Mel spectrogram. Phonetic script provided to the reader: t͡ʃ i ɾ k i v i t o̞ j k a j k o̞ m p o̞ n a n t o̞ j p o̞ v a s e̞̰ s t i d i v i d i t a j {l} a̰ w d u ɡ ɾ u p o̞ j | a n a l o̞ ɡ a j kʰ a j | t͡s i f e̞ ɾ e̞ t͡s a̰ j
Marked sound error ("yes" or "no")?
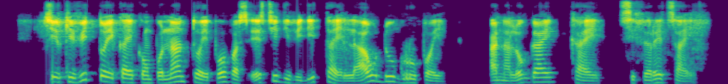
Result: no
